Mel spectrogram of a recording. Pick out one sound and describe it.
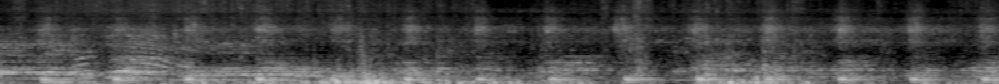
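A live band plays music outdoors with a steady drum beat.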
